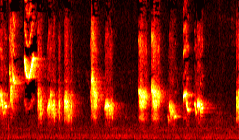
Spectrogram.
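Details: Mongolian lark singing in bursts of harsh, buzzy notes mixed with a high, wavering whistled note, short phrases split by brief pauses.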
